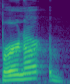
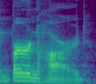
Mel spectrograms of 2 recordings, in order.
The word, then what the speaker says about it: Bernhard: supposed to be pronounced bernard bernard or bernard but there's an h in there so i like to say burn hard he knows what he's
